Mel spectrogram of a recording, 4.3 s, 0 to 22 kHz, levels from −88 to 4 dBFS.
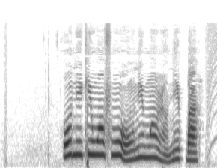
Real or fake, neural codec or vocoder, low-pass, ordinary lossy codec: real; none; 19.8 kHz; AAC, 32 kbps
